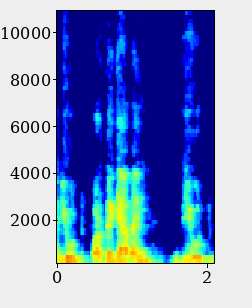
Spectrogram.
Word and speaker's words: but: पढ़ते क्या भाई, ब्यूट, BUTE, ब्यूट पढ़ते हैं लेकिन लिखते हैं बट, ठीक है। जानबूझ करके यहाँ पे गलती पढ़ना पड़ता है, ठीक है। इट मीन्स दैट कि बट तो लिख रहे हैं, प्रोनाउंसिएशन क्या है, ब्यूट का करेंगे।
